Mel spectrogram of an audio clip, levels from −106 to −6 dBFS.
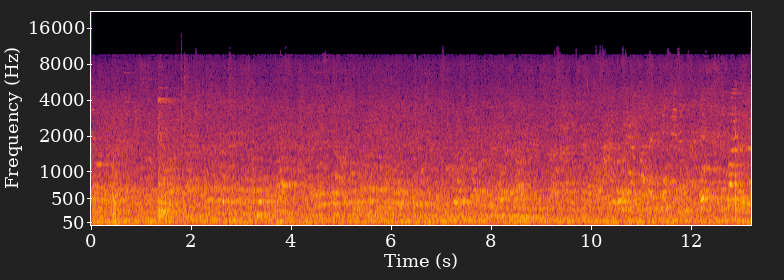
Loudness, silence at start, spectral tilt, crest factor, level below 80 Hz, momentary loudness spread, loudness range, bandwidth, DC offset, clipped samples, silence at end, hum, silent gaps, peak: -28 LUFS; 0 s; -7 dB/octave; 18 dB; -36 dBFS; 5 LU; 1 LU; 10.5 kHz; under 0.1%; under 0.1%; 0 s; none; none; -8 dBFS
